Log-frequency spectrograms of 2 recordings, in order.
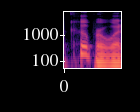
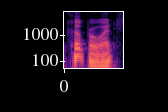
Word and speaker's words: Cooperwood: Ollie Cooperwood, or Cooperwood as I call him, basically, because that's the way you say his name, Cooperwood.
